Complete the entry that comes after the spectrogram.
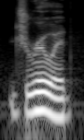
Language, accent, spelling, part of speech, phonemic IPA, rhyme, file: English, US, druid, noun, /ˈdɹu.ɪd/, -uːɪd, En-us-druid.ogg
- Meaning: 1. One of an order of priests among certain groups of Celts before the adoption of Abrahamic religions 2. A priest or mage who uses magic based on nature or trees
